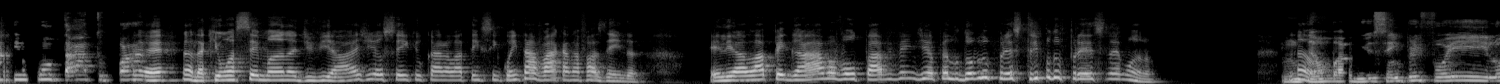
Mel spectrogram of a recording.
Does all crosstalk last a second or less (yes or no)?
yes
